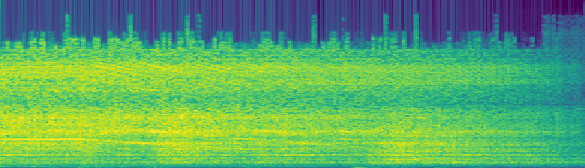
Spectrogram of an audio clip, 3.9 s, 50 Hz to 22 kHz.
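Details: 1973 Zelmer 01A vacuum cleaner, type 34 motor run slowly on a voltage regulator at much reduced voltage: hissy whine with dry scraping rub and uneven ticking; friction suspected from turbine rubbing the housing rather than motor bearings; capacitor getting hot.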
